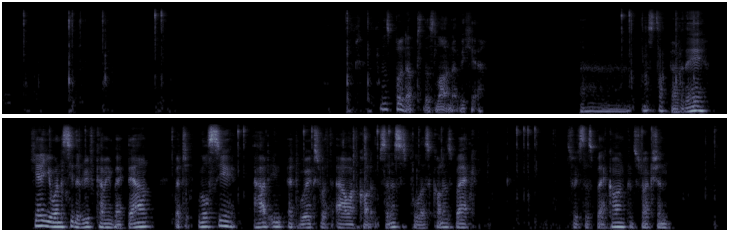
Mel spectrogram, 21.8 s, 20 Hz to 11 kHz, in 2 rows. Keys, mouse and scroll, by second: 0.7 scroll up 1, 1.1 middle click, 2.3 click, 4.9 scroll up 1, 5.7 scroll up 1, 9.3 click, 9.7 scroll down 1, 10.5-11.8 middle drag, 12.1-13.5 middle drag, 13.7 scroll up 1, 14.5 click, 15.7 Escape, 15.9 scroll down 1, 16.5 click, 17.1 middle click, 17.9 scroll down 1, 18.0 Escape, 18.6 click, 21.1 scroll up 1, 21.5 middle click.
